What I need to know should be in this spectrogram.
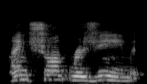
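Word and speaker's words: ancien régime: the old regime remember the way they say it is ancient regime a ncie in ancient without the letter to omean regime spelled the same way that's the old way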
